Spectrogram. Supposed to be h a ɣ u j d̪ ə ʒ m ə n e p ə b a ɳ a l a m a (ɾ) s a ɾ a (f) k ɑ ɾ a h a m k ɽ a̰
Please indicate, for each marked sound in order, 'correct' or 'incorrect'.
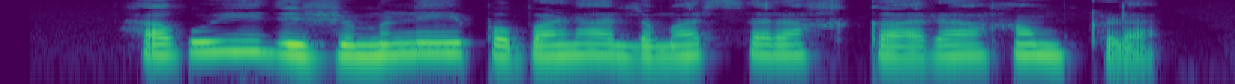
correct, incorrect

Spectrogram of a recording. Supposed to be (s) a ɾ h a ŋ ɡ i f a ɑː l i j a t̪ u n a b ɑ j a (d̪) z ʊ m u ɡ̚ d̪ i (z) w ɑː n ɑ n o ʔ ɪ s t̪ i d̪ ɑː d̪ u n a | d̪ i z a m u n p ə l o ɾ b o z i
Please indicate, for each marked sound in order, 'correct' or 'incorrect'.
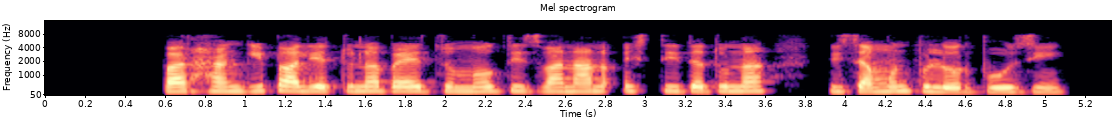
incorrect, correct, correct

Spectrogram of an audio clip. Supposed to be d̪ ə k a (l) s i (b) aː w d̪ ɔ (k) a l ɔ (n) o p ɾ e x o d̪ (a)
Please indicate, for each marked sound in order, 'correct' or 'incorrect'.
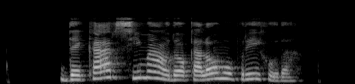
incorrect, incorrect, correct, incorrect, correct

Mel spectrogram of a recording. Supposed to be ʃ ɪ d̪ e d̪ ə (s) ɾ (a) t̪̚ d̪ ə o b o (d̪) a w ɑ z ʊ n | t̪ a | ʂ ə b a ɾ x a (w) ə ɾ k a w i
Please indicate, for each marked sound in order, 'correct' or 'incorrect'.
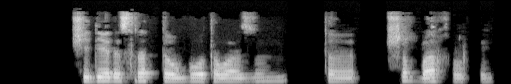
correct, correct, incorrect, correct

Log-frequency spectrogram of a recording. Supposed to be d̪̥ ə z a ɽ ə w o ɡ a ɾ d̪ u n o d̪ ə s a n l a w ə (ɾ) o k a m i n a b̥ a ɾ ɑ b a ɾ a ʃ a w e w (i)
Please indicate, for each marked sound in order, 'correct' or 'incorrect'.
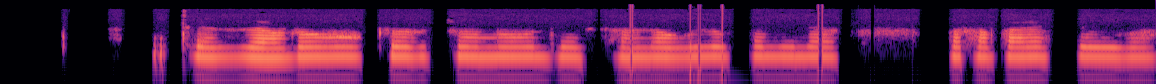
incorrect, incorrect

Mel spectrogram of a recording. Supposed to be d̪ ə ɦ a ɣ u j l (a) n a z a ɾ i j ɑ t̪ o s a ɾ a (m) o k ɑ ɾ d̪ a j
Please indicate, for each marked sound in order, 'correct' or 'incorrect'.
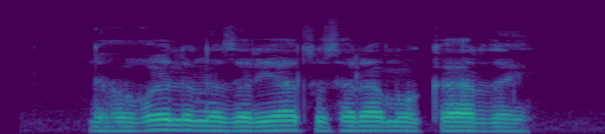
correct, correct

